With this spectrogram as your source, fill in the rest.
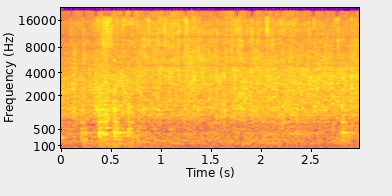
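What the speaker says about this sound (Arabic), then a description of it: "هلا بقلبهم وبتركهم لحد ما يستوي الدجاج ويستوي الفطر" Sliced chicken and mushrooms with corn frying in a pan and being turned: a close, even sizzle with a few soft stirring scrapes near the start and end, no voices.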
